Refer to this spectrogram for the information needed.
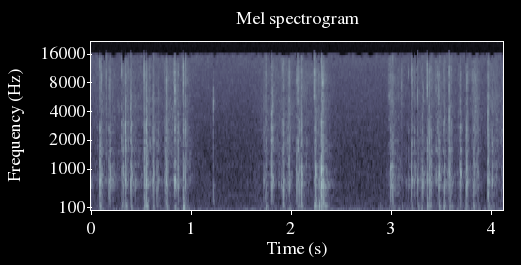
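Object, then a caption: Small cardboard box of cotton swabs. Fingertips tap across the front face of a hand-sized printed cardboard Q-tips box, likely hollow with cotton swabs inside. It gives quick, soft, dull taps with a hollow, low-heavy thump and almost no ring. The taps come in three clusters of rapid patter separated by brief quiet pauses.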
